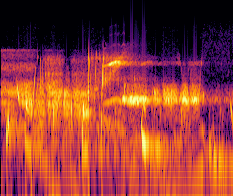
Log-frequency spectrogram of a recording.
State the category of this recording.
Soundscapes > Synthetic / Artificial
